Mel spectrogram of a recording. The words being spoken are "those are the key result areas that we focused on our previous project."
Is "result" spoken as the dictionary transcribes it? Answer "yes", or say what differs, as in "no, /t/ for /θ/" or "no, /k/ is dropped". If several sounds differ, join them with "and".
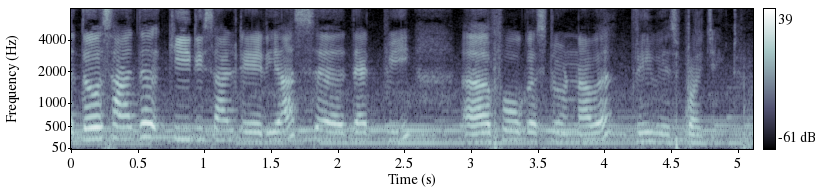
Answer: no, /s/ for /z/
